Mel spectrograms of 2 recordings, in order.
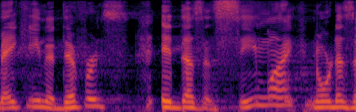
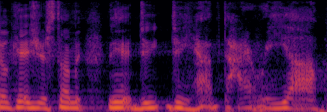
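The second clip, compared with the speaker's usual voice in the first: quiet delivery, slower and quieter; 4 dB quieter than usual. Acting out questioning someone with an upset stomach, retelling saying it quietly. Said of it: "you say it quietly".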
